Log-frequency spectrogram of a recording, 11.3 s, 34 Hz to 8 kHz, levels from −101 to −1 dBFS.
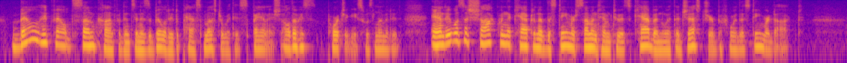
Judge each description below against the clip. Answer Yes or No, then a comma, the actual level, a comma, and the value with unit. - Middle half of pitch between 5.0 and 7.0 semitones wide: Yes, wide, 5.5 semitones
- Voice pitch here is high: No, low, 135 Hz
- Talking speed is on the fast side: Yes, fast, 225 wpm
